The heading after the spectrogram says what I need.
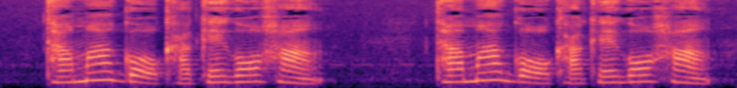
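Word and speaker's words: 卵かけご飯: 饭哦，日文是念作 Tamago kake gohan， Tamago kake gohan。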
